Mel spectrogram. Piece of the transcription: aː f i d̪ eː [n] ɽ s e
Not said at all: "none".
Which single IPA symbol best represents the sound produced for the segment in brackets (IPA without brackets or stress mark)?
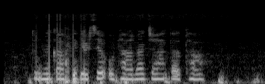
none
